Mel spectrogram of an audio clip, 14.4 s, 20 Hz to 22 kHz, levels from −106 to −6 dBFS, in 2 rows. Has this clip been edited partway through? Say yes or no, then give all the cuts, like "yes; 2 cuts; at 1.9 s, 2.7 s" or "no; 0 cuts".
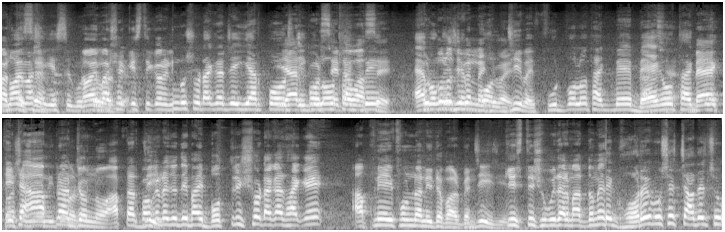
yes; 3 cuts; at 1.7 s, 7.3 s, 13.2 s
